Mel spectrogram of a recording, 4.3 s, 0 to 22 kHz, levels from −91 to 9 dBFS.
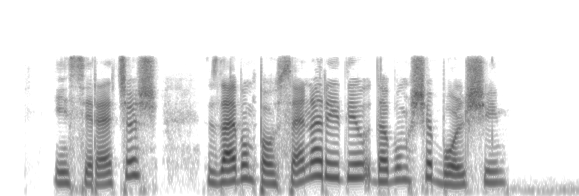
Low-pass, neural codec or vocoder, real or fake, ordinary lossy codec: none; none; real; none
